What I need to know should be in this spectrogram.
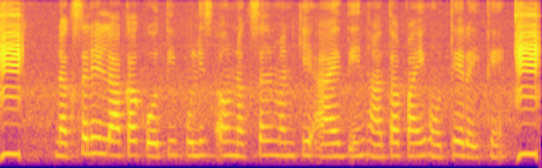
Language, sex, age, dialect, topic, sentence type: Chhattisgarhi, female, 25-30, Central, banking, statement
